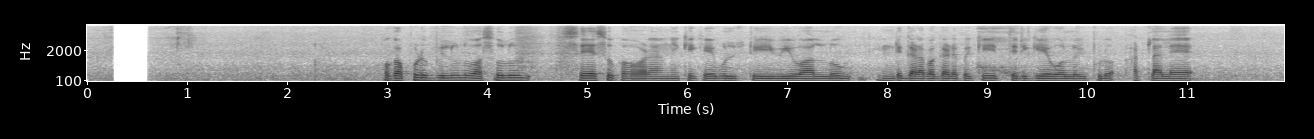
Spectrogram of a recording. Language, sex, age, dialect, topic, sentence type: Telugu, male, 25-30, Southern, banking, statement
